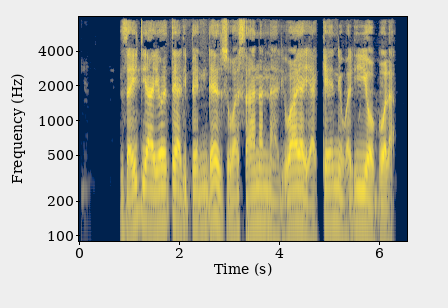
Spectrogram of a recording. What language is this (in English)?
Swahili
